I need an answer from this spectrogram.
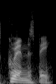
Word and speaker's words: Grimsby: but what if we told you it was pronounced no we'd be lying it's Grimsby oh but other places can be okay okay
